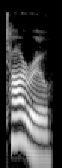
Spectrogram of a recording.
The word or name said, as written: taru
